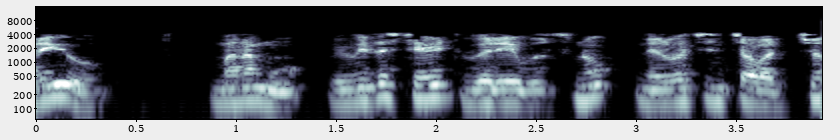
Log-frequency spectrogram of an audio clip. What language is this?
Telugu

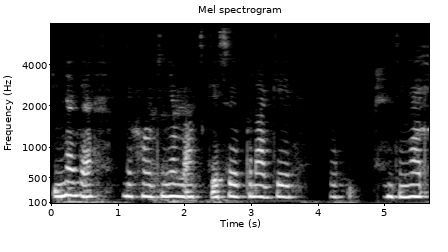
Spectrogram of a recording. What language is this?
Dogri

